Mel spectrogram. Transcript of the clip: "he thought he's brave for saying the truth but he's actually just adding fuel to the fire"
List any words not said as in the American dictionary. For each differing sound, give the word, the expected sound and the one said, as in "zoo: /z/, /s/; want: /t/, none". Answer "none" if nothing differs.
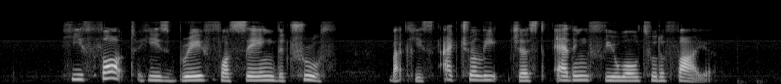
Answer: none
